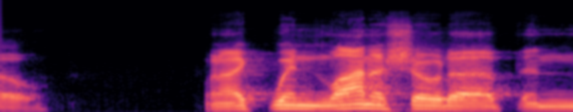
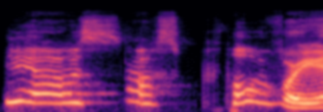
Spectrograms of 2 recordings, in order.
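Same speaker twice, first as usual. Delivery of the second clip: much higher, sugary mock nice voice; sweet nice-person voice; faster than usual. Two nice people trading compliments, sugary and much higher. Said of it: "two really nice people".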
